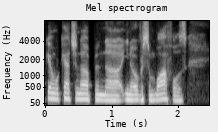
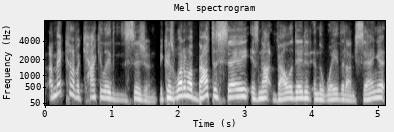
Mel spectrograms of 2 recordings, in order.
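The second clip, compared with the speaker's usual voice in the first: usual speaking voice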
